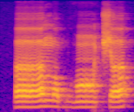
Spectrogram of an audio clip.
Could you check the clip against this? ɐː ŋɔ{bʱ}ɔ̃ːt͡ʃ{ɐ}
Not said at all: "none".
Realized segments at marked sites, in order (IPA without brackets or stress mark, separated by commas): bʱ, ɐ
